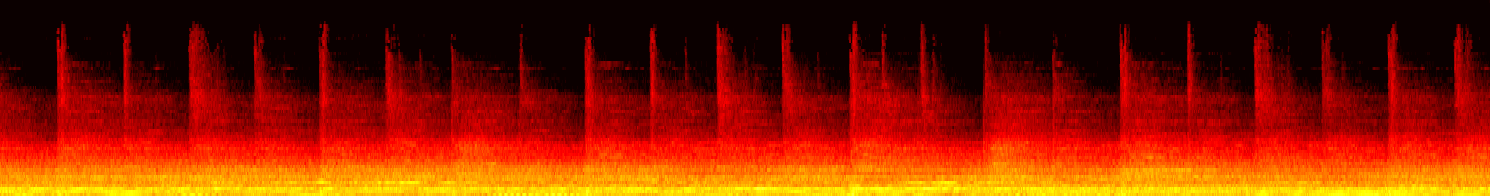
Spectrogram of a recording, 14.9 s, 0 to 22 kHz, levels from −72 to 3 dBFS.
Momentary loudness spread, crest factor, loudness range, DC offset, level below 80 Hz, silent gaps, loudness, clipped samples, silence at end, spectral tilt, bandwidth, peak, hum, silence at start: 1 LU; 14 dB; 1 LU; under 0.1%; -52 dBFS; none; -16 LUFS; under 0.1%; 0 s; -3 dB/octave; 19.5 kHz; -2 dBFS; none; 0 s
